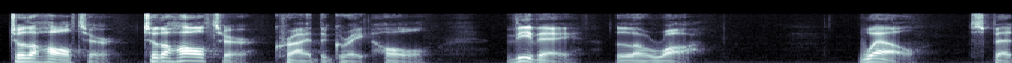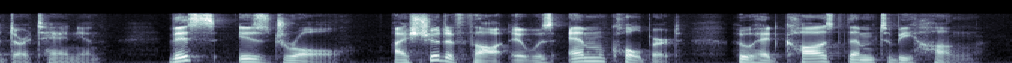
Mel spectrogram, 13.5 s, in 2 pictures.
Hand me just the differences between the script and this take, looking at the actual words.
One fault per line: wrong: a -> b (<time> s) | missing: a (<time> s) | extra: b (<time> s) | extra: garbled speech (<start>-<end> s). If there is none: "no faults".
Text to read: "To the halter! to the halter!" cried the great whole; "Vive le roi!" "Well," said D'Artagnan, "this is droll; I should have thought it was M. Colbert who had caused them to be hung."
wrong: said -> sped (6.4 s)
